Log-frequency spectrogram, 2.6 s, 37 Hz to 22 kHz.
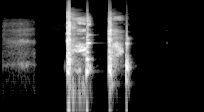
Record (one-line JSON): {"cough_length": "2.6 s", "cough_amplitude": 32768, "cough_signal_mean_std_ratio": 0.3, "survey_phase": "beta (2021-08-13 to 2022-03-07)", "age": "18-44", "gender": "Female", "wearing_mask": "No", "symptom_cough_any": true, "symptom_runny_or_blocked_nose": true, "symptom_fatigue": true, "symptom_fever_high_temperature": true, "symptom_headache": true, "smoker_status": "Never smoked", "respiratory_condition_asthma": false, "respiratory_condition_other": false, "recruitment_source": "Test and Trace", "submission_delay": "2 days", "covid_test_result": "Positive", "covid_test_method": "RT-qPCR", "covid_ct_value": 19.3, "covid_ct_gene": "ORF1ab gene", "covid_ct_mean": 19.7, "covid_viral_load": "360000 copies/ml", "covid_viral_load_category": "Low viral load (10K-1M copies/ml)"}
